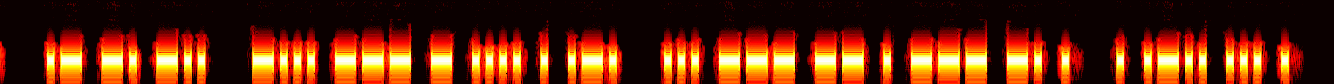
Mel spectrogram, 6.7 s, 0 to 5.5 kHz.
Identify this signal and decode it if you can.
Morse code, heard as a keyed tone, about 34 wpm, 600 Hz. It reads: AND BOTHER SOMEONE ELSE
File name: SS309 35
